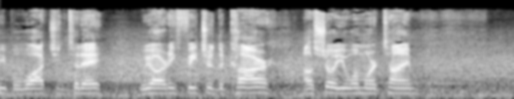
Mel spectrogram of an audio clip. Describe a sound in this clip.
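A man speaks with animation close to a phone microphone.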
